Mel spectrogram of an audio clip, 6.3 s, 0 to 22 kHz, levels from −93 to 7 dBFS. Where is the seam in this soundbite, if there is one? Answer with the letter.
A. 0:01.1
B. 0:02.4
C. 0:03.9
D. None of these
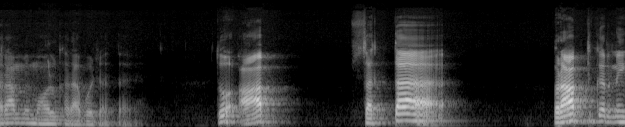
D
